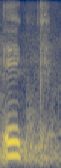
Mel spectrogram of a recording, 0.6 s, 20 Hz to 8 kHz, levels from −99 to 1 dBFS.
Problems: low volume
